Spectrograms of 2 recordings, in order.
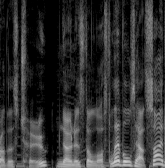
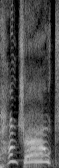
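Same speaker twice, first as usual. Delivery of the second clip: very high-pitched, loud shout; 4 dB louder than usual. Announcing a game title with two exclamation marks, shouted title. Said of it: "I had to shout that because it has two exclamation marks".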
